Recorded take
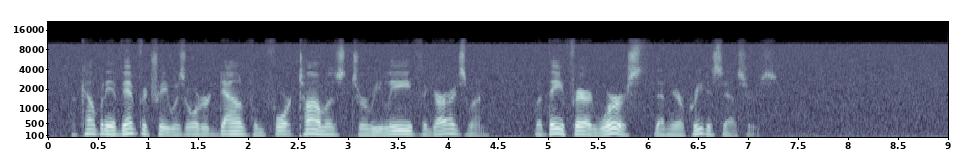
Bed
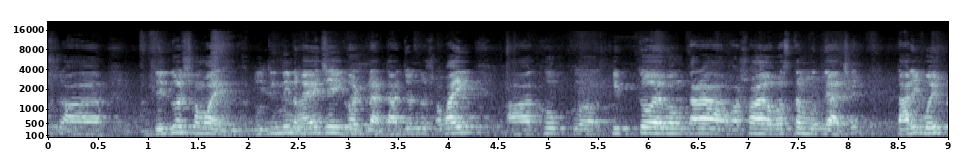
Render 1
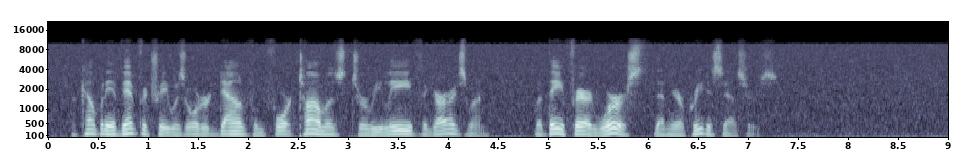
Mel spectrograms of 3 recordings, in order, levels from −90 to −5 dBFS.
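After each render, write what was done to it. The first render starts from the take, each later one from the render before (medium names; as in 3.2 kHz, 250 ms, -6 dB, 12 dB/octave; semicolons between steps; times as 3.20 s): noise reduction 6 dB, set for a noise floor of -38 dBFS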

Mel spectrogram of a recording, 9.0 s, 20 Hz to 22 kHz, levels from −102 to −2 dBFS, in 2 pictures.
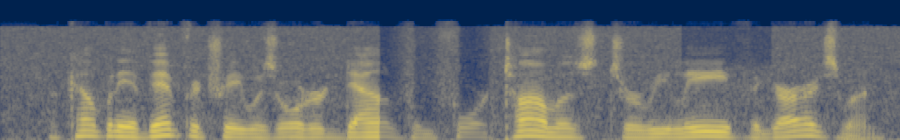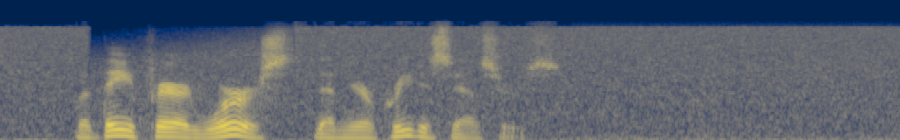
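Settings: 1.89–2.45 s: compression 8:1, threshold -31 dBFS; 3.40–3.86 s: high-order bell 6 kHz -13.5 dB; 4.93–5.96 s: low-pass 2.9 kHz -> 6.7 kHz 24 dB/octave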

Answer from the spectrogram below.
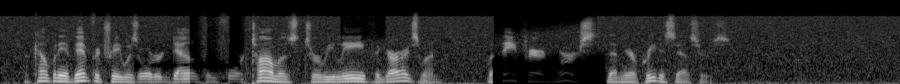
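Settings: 1.34–2.41 s: static phaser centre 380 Hz, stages 4; 4.92–6.06 s: inverse Chebyshev high-pass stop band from 930 Hz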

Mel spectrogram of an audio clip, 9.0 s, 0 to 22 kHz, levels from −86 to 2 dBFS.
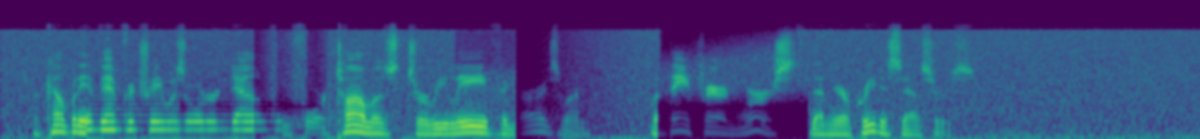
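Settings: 0.64–2.12 s: robot voice 201 Hz; 3.86–4.84 s: fade in quadratic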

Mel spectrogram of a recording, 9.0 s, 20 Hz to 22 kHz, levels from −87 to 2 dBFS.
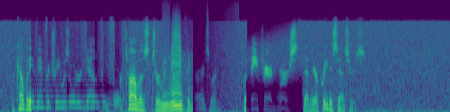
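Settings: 0.62–2.58 s: compression 4:1, threshold -32 dBFS; 3.24–4.79 s: self-modulated delay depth 0.48 ms; 5.50–6.54 s: bass shelf 450 Hz -6.5 dB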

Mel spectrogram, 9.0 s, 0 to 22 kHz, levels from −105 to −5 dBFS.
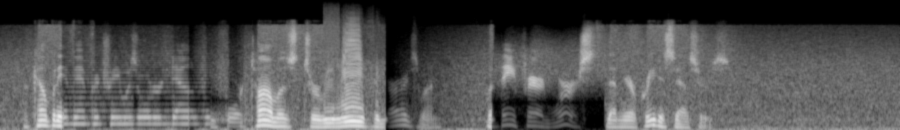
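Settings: level-controlled noise filter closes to 2 kHz, open at -20.5 dBFS; peaking EQ 330 Hz +7 dB 0.33 oct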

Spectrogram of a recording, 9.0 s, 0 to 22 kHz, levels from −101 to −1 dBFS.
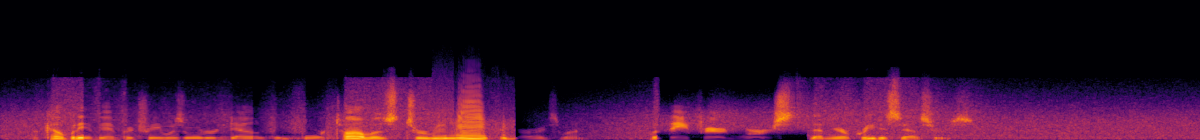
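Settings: Chebyshev band-pass 370–4100 Hz, order 2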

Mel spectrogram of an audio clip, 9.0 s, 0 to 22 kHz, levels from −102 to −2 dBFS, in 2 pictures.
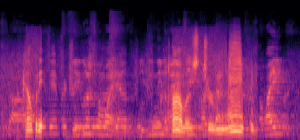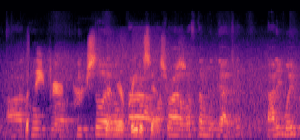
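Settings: add bed -13.5 dB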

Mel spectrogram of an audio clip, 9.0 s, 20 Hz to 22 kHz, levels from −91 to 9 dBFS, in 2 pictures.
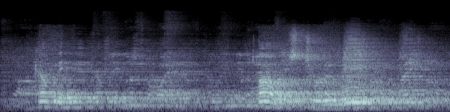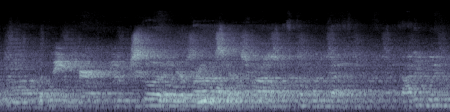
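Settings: on a send: thinning echo 554 ms, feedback 60%, high-pass 210 Hz, level -12 dB; on the sum: simulated room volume 2400 m³, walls mixed, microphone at 2.5 m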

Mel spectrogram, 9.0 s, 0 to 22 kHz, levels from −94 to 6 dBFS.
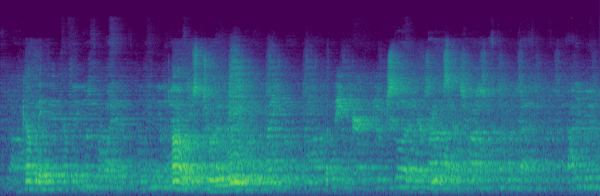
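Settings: trim -2 dB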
